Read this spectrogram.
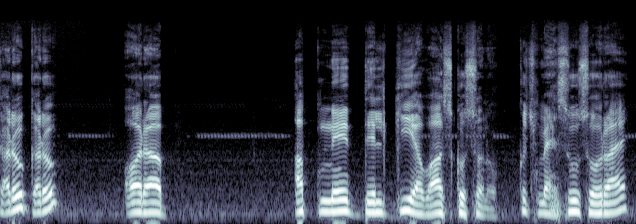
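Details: Adult male speaker; ordinary speech.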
